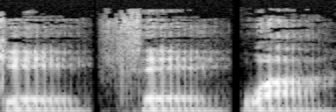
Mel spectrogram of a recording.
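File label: "kethewa", concatenated syllables; Affixing experiment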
